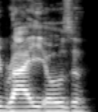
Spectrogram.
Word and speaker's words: Ryozo: So like the same thing would happen with Ryozo in here. It would be Ryozo.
